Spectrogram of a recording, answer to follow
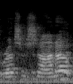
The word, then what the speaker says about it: Rosh Hashanah: so tomorrow night is Russia shot yes okay am I saying it right is at Rosh Hashanah or Rosh Hashanah well you'd say like rosh hashanah Rosh Hashanah what well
